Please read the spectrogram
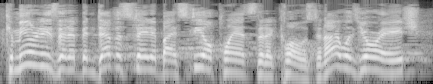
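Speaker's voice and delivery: normal talking voice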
